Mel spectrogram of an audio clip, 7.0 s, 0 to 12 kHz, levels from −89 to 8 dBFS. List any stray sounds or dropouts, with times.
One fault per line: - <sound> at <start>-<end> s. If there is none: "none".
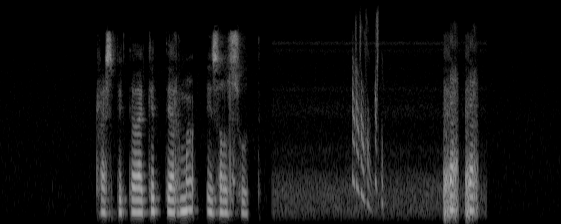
- chirp at 4.4-4.8 s
- laugh at 5.5-6.0 s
